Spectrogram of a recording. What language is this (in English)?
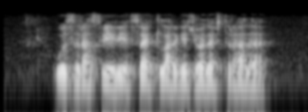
Uzbek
